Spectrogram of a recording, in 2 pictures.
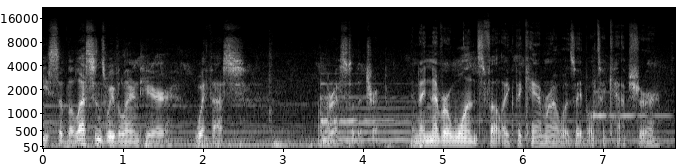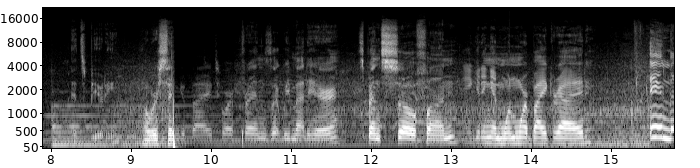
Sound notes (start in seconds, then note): none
